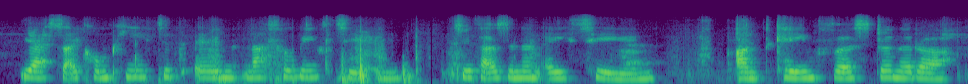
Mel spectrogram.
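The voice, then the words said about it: Speaks with a pleasant accent. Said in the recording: “I love your accent, by the way, it's very nice.”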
